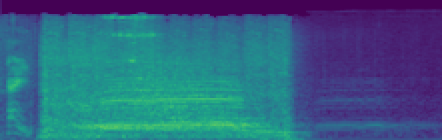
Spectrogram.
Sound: train whistle

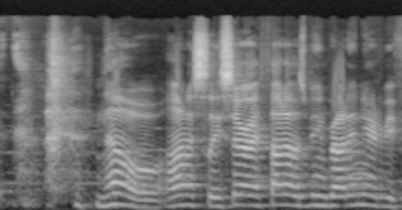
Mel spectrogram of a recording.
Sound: laughs

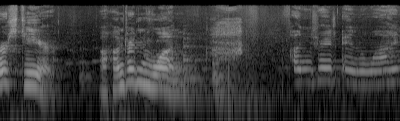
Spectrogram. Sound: gasps

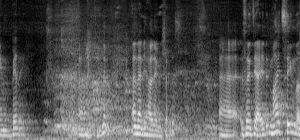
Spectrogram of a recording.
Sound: laughter

